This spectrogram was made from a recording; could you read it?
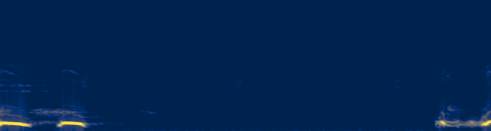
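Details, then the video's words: Spotted dove used as a morning lure bird: a long falling coo and a short rounded coo, silence for over two seconds, then the rough start of another cooing phrase. "Tiếng Chim Cu Mồi Gáy Gọi Buổi Sáng/ tiếng chim Cu Gáy Kích Bổi Nhanh Nổi Mỗi Ngày"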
